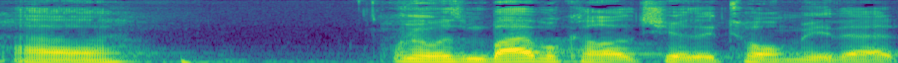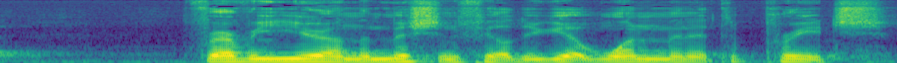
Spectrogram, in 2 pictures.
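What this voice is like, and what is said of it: Hoarse, fading voice. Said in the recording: “Excuse my voice, I'm starting to lose it.”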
